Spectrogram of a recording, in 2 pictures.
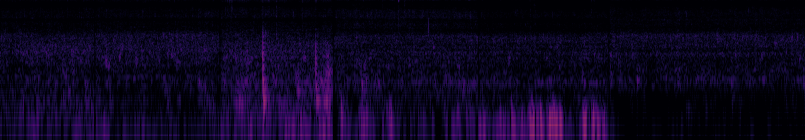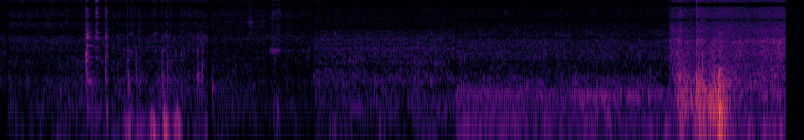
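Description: Faint bubbling of butter in a copper pan over wood embers, with gentle running water behind it and a few light clicks and knocks. A louder noisy burst comes about a second before the end.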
